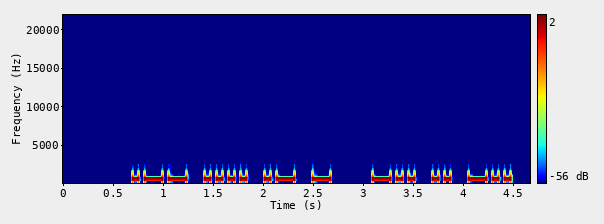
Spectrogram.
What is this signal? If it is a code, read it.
Morse code, heard as a keyed tone, about 20 wpm, 700 Hz. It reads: WHAT DID
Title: Sentences from Top 1400 Words 20wpm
